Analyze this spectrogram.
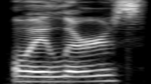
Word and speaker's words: Euler: you will name them oilers theorem is what the formula was that some of us learned about on Friday it's called euler's theorem yes I'm pronouncing that right as in mathematician Leonhard Euler it says that the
